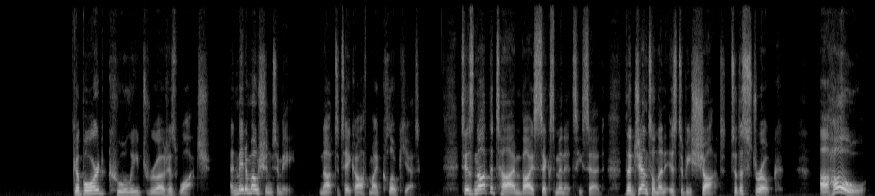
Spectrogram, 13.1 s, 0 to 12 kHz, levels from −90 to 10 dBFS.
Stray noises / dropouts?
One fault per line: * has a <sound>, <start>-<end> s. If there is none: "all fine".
all fine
